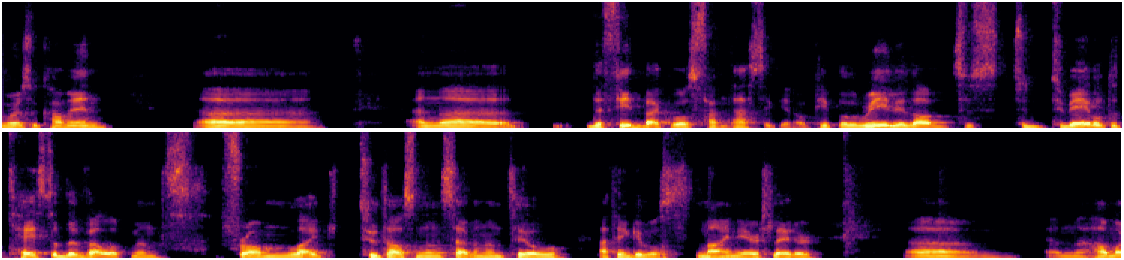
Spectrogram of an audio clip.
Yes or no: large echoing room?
no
